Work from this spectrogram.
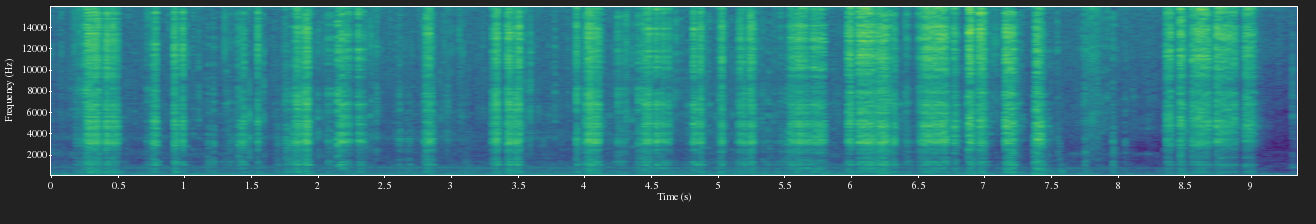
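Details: Golden Technologies Buzzabout power wheelchair, two months old, after 5 rides on flat pavement: irregular dry creaks and ticks while rolling on smooth pavement; the seat post was squeaking and was fixed by greasing it.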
